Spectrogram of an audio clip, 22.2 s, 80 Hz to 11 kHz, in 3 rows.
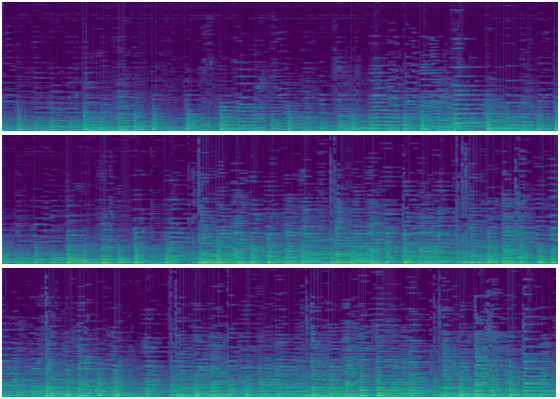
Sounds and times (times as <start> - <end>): Guitar: 0.0 - 22.2.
